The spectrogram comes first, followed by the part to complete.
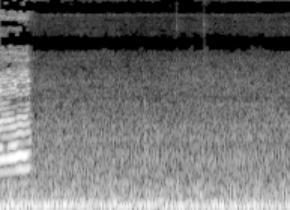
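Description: Steady low rumble of road and engine noise inside a car's cabin while it drives at highway speed.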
